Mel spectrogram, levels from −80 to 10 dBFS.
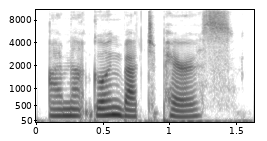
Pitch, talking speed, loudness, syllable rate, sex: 195 Hz, 255 wpm, -17 LUFS, 6.0 syllables/s, female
